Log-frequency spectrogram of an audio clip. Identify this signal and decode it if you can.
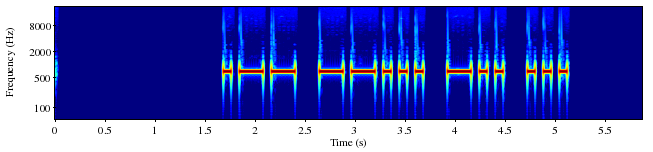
Morse code, heard as a keyed tone, about 14 wpm, 700 Hz. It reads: W7DS
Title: USA Call Signs - 4 Characters - Repeated 3x - 15wpm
